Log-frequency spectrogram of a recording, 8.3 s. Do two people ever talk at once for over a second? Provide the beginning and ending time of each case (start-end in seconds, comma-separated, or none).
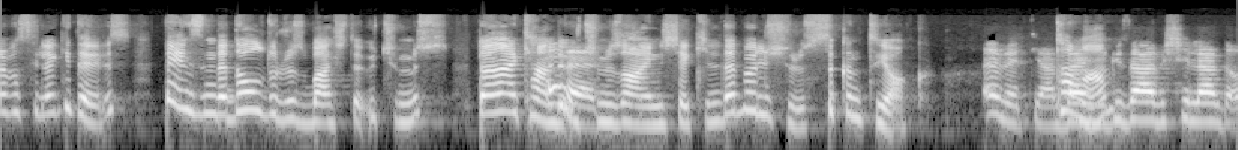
none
